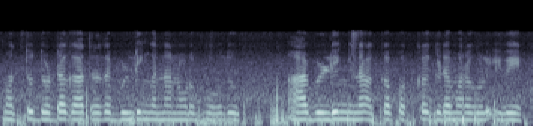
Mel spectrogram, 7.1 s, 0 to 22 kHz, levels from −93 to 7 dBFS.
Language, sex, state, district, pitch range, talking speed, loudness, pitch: Kannada, female, Karnataka, Koppal, 220-230 Hz, 120 wpm, -17 LUFS, 225 Hz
